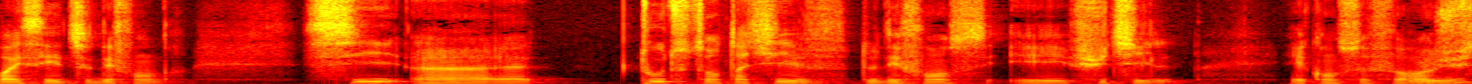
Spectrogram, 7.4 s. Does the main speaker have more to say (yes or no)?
yes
